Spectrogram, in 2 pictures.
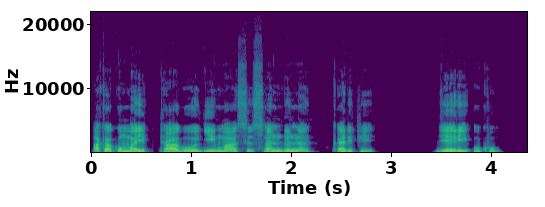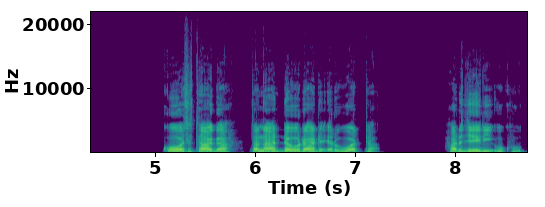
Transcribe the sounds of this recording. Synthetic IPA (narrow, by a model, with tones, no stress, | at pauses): ʔa˦ka˨kʷʊ˦ma˦ji˦taː˦ɡʷoː˦ɡʲiː˦maː˨suː˦sɐ˦ndʊ˦nɐ˨ŋkʼɐ˦ɽɸeː˨ | d͡ʒeː˦ɽiː˨ʔʊ˦kʷu˨ | kʷoː˦wɐ˨t͡ʃe˨taː˦ɡaː˨tɐ˦naː˨da˦wɽaː˨da˨j̰ɐ̰˦rʔʊ˦wɐ˦tːa̰˨ | ha˦rd͡ʒeː˦ɽiː˨ʔʊ˦kʷu˨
